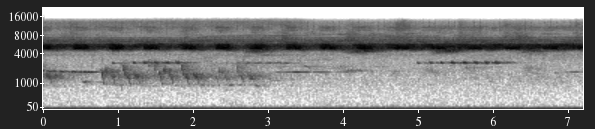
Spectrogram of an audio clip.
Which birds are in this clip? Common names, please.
Black-faced Antthrush, Hauxwell's Thrush, Little Tinamou, Thrush-like Wren, Gray Antbird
